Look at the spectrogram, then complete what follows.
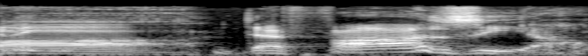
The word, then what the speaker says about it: DeFazio: It's close. There's an ah in it. Well, say it. DeFazio.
